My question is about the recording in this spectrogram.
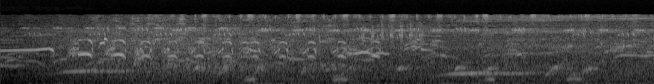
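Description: Many birds calling at once: a busy chorus of overlapping chirps and whistles, with a short low hoot repeating every second or so in the second half.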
